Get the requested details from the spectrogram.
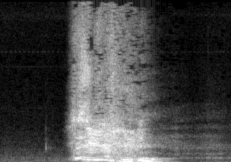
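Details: One loud, explosive sneeze with a short intake just before it: sneezing.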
